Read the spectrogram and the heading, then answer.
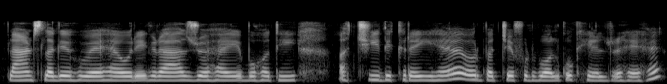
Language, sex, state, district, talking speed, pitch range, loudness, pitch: Hindi, female, Bihar, West Champaran, 205 wpm, 190-200 Hz, -20 LUFS, 195 Hz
